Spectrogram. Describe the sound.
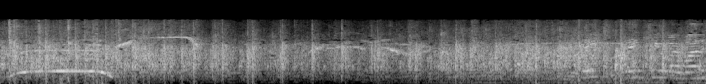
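An audience breaks into sustained, dense applause that stays loud and steady for about seven seconds, with scattered cheering voices rising through the clapping.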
